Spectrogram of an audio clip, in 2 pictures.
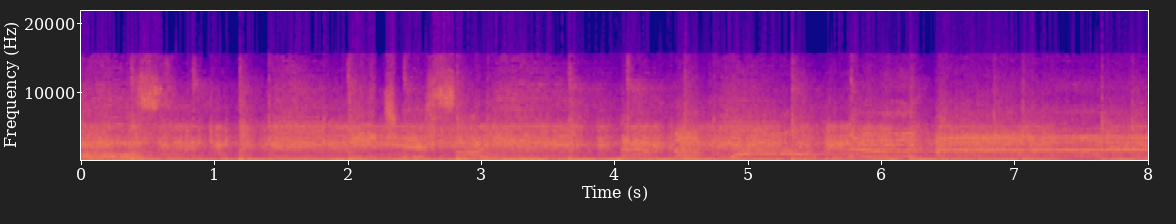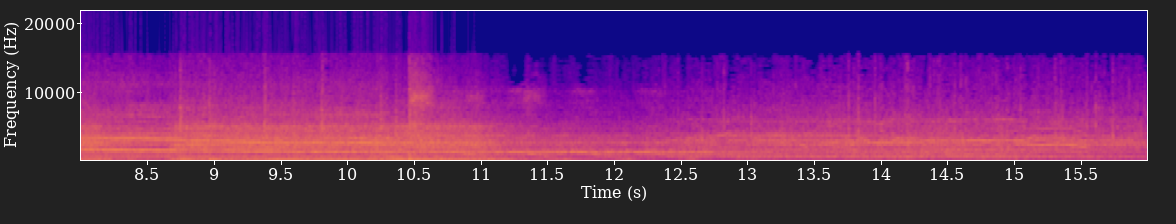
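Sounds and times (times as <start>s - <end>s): heavy metal band playing: 0.0s - 13.2s
crowd cheering and yelling: 0.0s - 16.0s
crowd whistling: 6.6s - 16.0s.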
